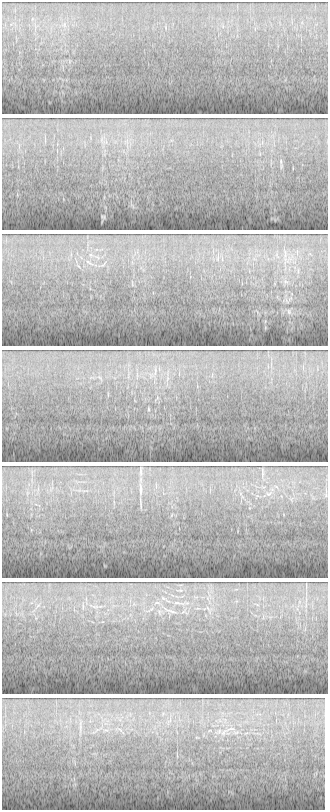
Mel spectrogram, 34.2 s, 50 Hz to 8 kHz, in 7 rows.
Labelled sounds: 11.0	11.4	Pacific white-sided dolphin, 3.5 to 4.1 kHz
20.6	20.9	Pacific white-sided dolphin, 4.2 to 4.5 kHz
23.3	23.6	Pacific white-sided dolphin, 3.6 to 5.2 kHz
25.8	26.0	Pacific white-sided dolphin, 4.2 to 4.5 kHz
26.7	27.6	Pacific white-sided dolphin, 3.6 to 5.9 kHz
28.3	28.6	Pacific white-sided dolphin, 3.1 to 3.4 kHz
30.7	31.0	Pacific white-sided dolphin, 3.3 to 3.8 kHz
32.5	32.9	Pacific white-sided dolphin, 3.1 to 3.8 kHz

